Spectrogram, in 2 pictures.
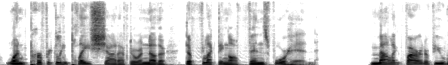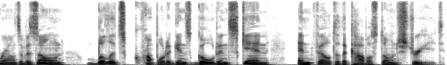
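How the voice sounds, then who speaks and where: A man reading an audiobook in dramatic, expressive storytelling, close to the mic. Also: on the low side, no echo. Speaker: audiobook narrator. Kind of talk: scripted audiobook narration.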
